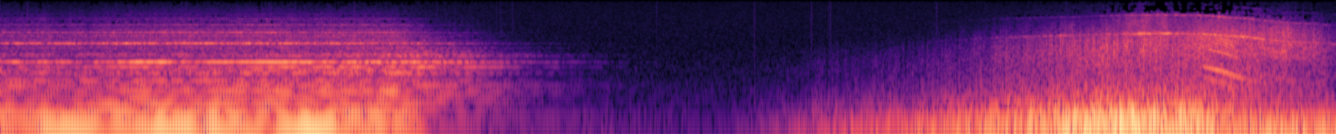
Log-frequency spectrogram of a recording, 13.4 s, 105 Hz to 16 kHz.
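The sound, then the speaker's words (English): A rocket ship sinking down toward a planet: a sustained tonal drone fades out, then a deep roaring rumble with hiss swells up loud and holds steady. “The rocket ship sank down towards Planet 7 of Star System 84.”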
